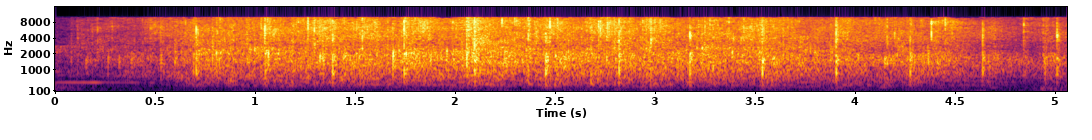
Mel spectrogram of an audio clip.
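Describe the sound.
Audience applause welcoming a speaker at a church anniversary service: steady, sustained clapping for about five seconds, fairly faint and even, with no voices over it.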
